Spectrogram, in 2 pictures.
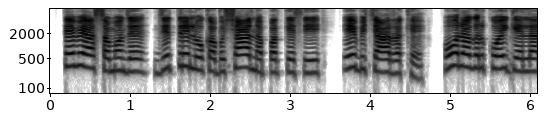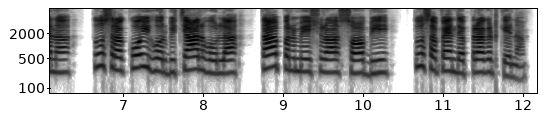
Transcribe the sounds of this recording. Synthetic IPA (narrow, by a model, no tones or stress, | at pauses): t̪eːβɛaːsamɐ̃nd͡ʒɛd͡zeːt̪ɾeloːkabɐʃaːɾnɐpɐkɛsi | ebɪt͡ʃaːɾːɐkʰɛ | ɦoːɾɐɡəɾkoːiɡeːlːanɐ | t̪ʊsɾakoːiɦoːɾbɪt͡ʃaːɾɦoːla | t̪apɐɾmeːʃəɾasɔbʱi | t̪ʊsapɛ̃ːn̆d̪ɛpɾɐɡəʈkeːnaː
